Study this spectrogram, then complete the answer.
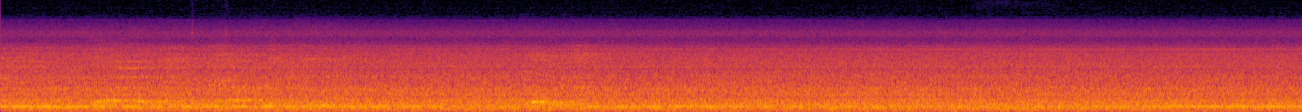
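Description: A stopped train hums steadily under a large echoing roof.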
